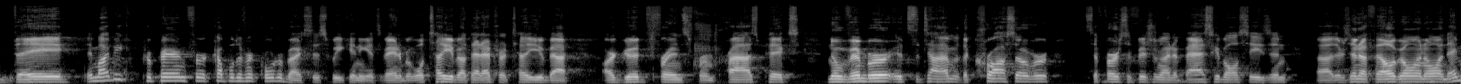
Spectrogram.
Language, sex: English, male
